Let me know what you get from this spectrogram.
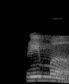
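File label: "primer", Malay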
